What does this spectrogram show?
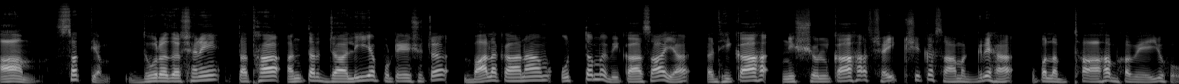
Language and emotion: Sanskrit, neutral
